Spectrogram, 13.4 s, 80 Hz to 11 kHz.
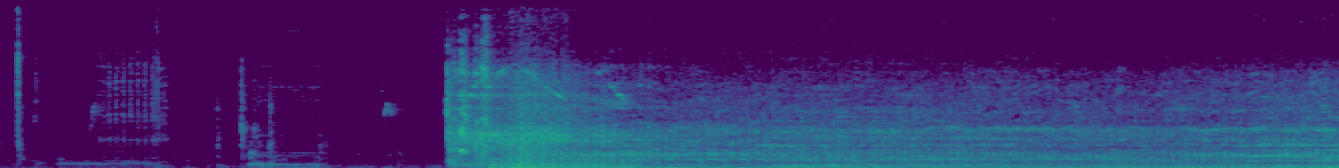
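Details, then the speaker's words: Kawasaki Z300 motorcycle: starter cranks, engine catches and settles into busy idle with fast tinny rattle over exhaust beat; dealer says catalytic converter broken. "eu vou ligar ela para mostrar o barulho que tá acontecendo"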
